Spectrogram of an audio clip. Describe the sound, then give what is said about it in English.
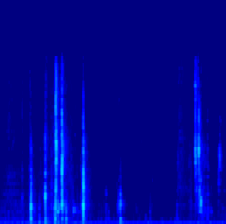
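Crisp crunching of hard candy being chewed, a quick burst of sharp bites that settles into softer, wetter chewing as the candy turns into gum, with no talking. “How did they chew this in the movie and not be grossed out?”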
